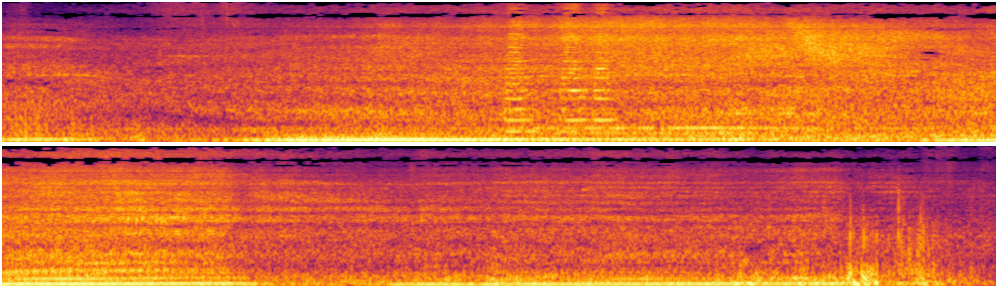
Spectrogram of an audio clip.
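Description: Semi-trucks passing on the highway one after another, a deep engine-and-tyre rumble swelling three times. A brief horn toot sounds about two and a half seconds in.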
